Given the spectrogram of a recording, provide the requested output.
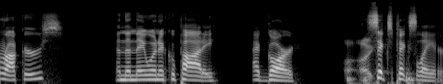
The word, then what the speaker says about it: Iupati: Iupati.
